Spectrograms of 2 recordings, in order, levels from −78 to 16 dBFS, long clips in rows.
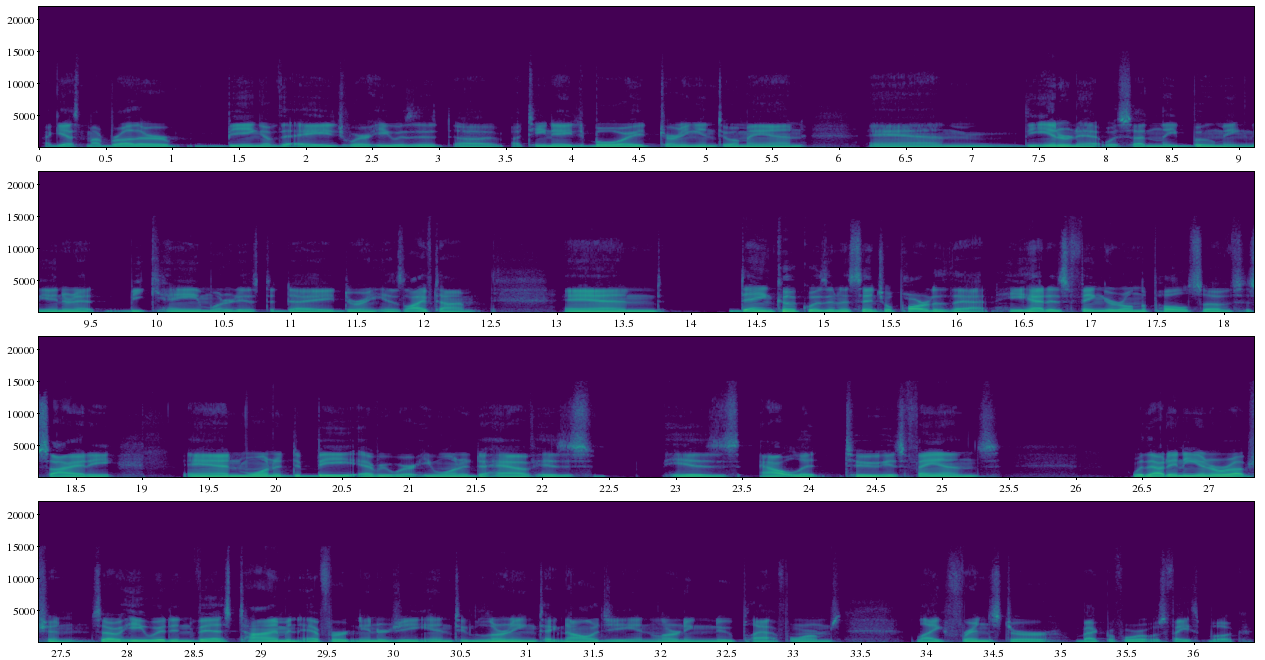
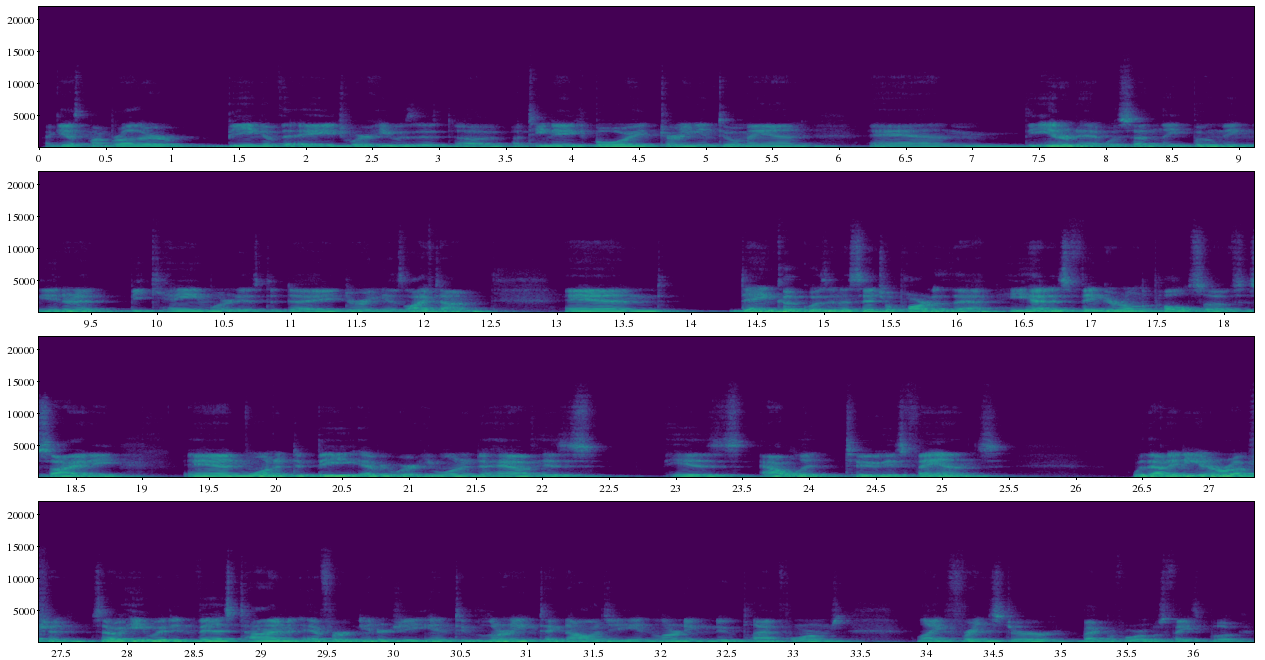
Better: first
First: none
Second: off-mic speech; somewhat distant // room echo; slight; dies away in 0.5 s

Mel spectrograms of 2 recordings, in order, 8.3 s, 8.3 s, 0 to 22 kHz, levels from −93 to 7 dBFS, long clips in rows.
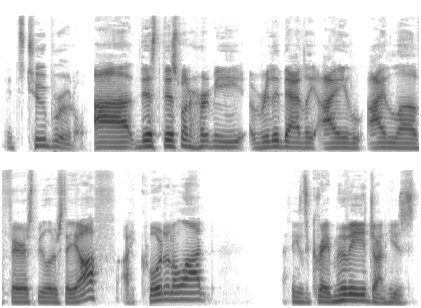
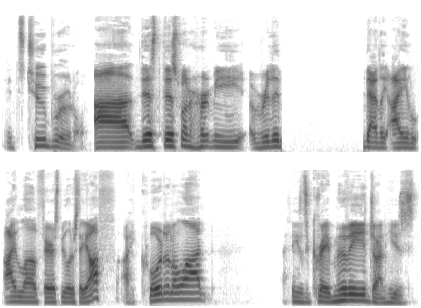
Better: first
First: none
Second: audio freezing; at 3 s for 1 s

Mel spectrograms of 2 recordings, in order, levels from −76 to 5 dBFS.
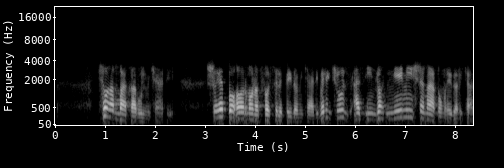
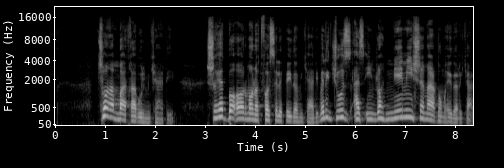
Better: second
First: phone-call audio; poor line; nothing above 3 kHz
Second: none

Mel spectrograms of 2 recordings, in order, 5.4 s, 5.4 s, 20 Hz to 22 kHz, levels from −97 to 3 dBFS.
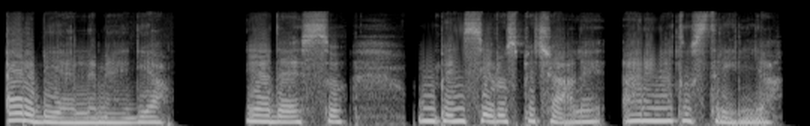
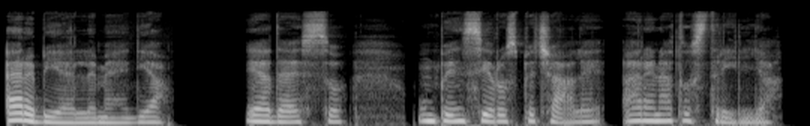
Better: second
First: distortion; heavy; 5 dB below the speech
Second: none

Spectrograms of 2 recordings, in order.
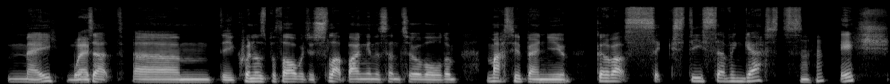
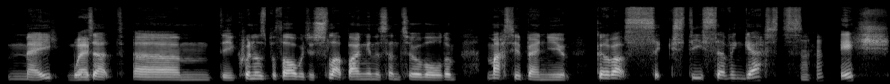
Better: first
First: none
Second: thin; very; fading below 350 Hz

